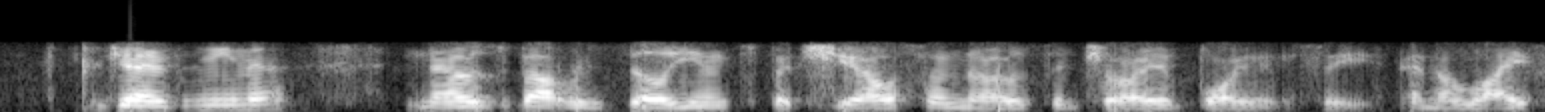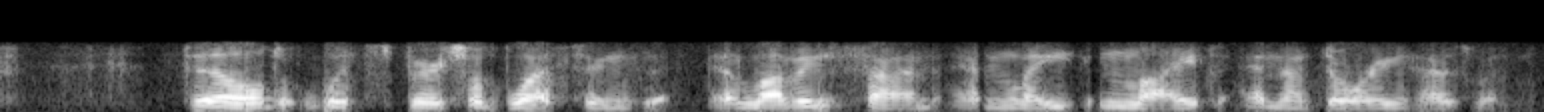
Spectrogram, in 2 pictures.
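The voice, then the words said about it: Congested, slightly rough voice. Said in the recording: “Pardon my voice. I have a bit of a cold.”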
